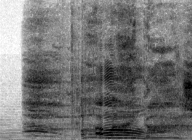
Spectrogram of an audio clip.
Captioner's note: gasps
